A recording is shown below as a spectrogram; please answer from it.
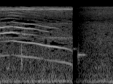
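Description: A cat gives one drawn-out, close meow that bends downward and then cuts off sharply, heard alone without speech.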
